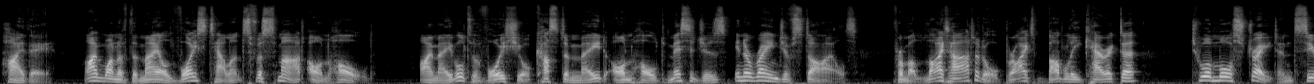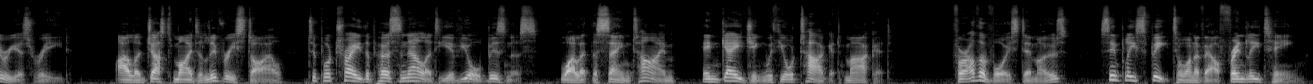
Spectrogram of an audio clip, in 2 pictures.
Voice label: MALE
